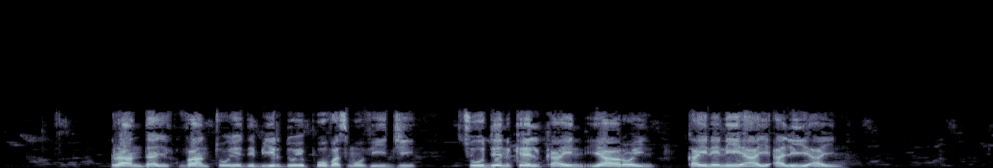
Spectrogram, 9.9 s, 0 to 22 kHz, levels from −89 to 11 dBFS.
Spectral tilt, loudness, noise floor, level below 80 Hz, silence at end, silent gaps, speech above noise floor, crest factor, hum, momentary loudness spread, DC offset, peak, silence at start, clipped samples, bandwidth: -3 dB/octave; -15 LUFS; -70 dBFS; -60 dBFS; 1.55 s; none; 55 dB; 16 dB; none; 10 LU; under 0.1%; 0 dBFS; 1.1 s; under 0.1%; 7.8 kHz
